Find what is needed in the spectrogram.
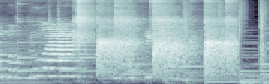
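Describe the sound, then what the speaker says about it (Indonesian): A small group claps in short bursts of applause after a classroom group presentation, with a voice briefly heard among the clapping. "Tepuk tangan untuk kelompok"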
